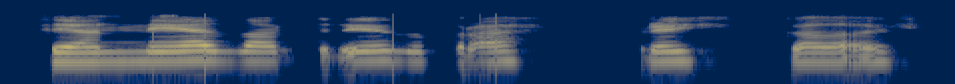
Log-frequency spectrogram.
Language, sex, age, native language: Icelandic, female, 7, Icelandic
